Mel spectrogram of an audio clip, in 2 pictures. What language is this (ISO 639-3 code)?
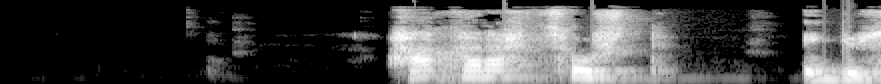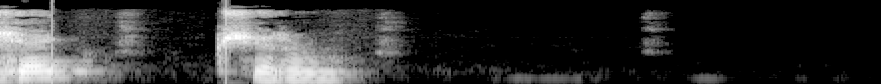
abq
